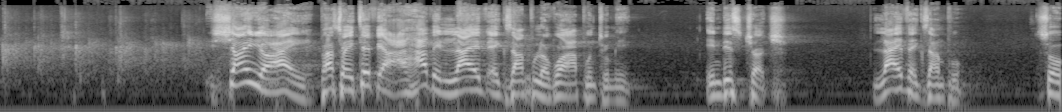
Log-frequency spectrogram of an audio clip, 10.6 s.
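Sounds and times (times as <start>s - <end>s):
audience clapping: 0.0s - 2.4s
speech: 2.1s - 6.4s, 7.1s - 8.0s, 8.8s - 9.7s, 10.4s - 10.6s.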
